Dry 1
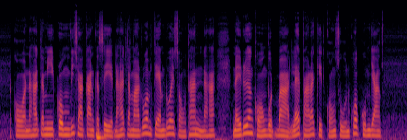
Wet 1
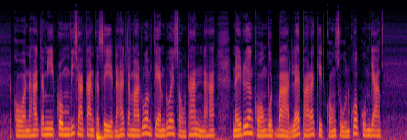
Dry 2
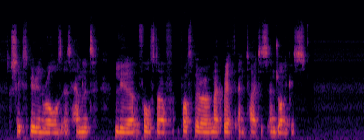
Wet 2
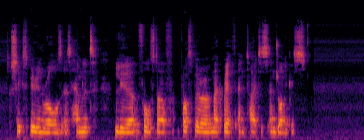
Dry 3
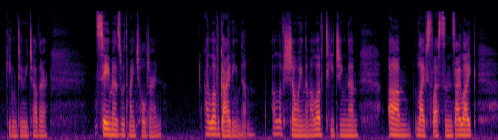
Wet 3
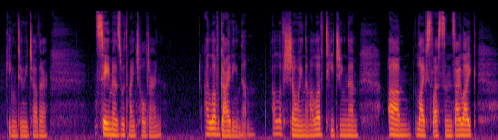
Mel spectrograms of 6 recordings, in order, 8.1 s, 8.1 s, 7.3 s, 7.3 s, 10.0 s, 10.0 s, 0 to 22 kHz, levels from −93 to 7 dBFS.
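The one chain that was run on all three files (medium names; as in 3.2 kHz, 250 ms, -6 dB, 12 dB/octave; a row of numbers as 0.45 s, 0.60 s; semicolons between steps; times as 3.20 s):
dynamic bell 1.5 kHz, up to -4 dB, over -44 dBFS, Q 1.1; normalise loudness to -24 LUFS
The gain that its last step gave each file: +9.5 dB, +8.5 dB, +8.0 dB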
